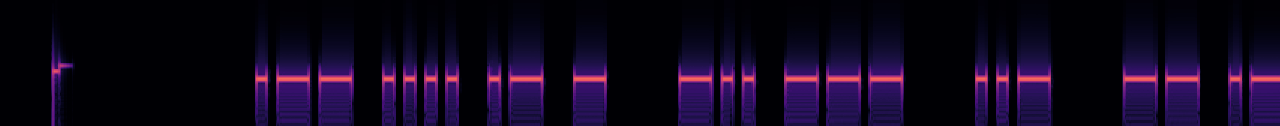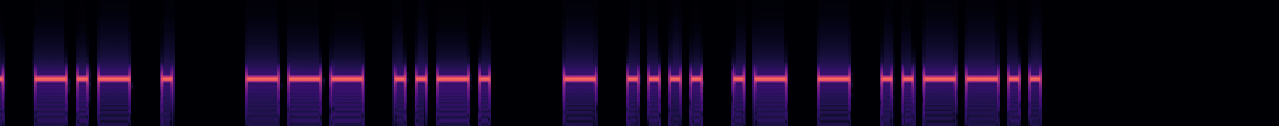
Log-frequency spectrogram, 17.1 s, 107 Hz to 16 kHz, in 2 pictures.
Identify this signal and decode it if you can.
Morse code, heard as a keyed tone, about 17 wpm, 700 Hz. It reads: WHAT DO U MAKE OF THAT?
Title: Sentences from Top 100 Words and Abbreviations 17wpm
